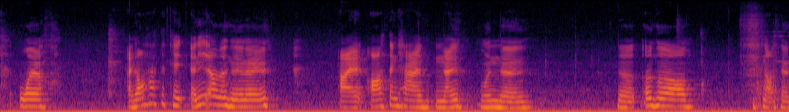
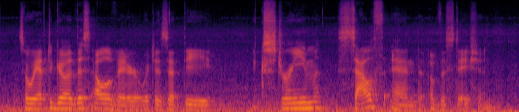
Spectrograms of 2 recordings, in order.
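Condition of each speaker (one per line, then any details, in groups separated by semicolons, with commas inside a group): Muscular dystrophy
No condition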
